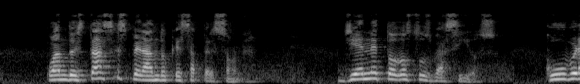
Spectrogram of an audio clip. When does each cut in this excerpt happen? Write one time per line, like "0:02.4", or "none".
none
